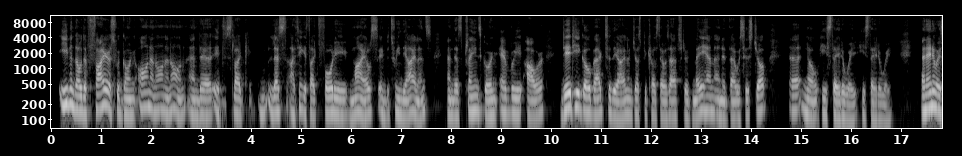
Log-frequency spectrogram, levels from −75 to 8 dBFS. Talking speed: 205 wpm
